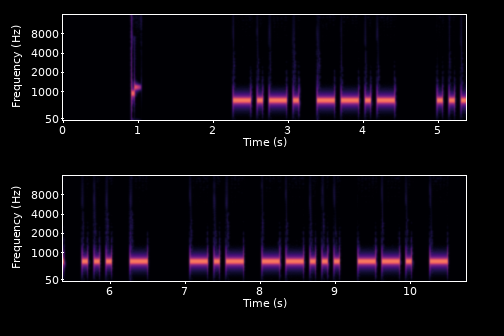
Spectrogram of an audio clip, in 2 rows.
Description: Morse code, heard as a keyed tone, about 16 wpm, 700 Hz. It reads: CQ SST K7GT
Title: K1USN SST QSO Practice - 15wpm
